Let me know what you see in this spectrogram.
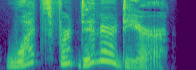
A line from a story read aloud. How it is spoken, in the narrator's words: Still getting no response, Nasruddin repeated loudly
